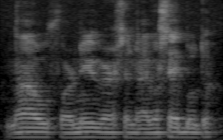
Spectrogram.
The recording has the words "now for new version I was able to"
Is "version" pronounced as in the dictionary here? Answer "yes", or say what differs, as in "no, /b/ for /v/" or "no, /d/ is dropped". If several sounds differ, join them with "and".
no, /s/ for /ʒ/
